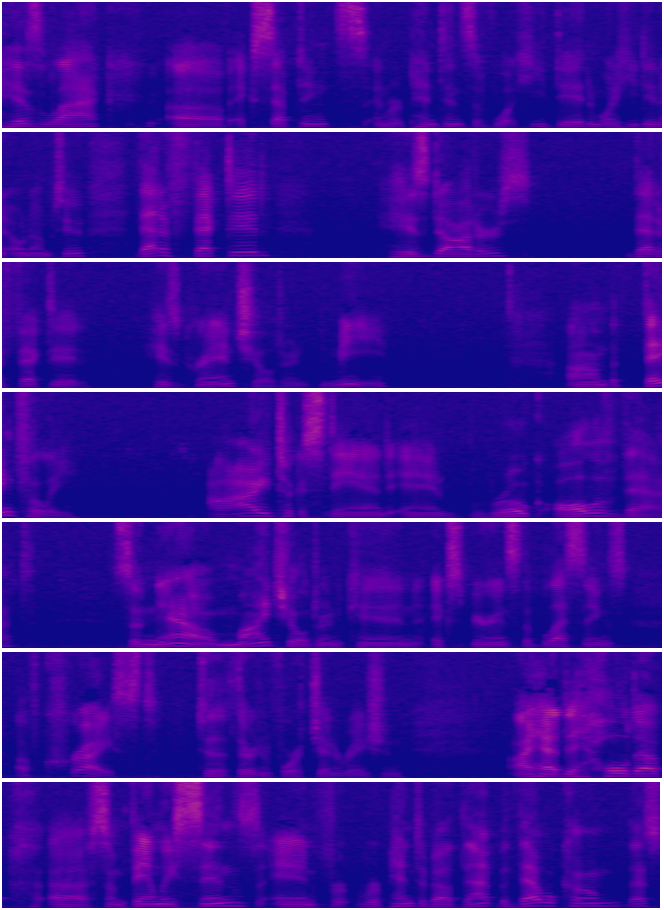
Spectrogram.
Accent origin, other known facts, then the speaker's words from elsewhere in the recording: United States; I was growing up in the United States full of shame.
